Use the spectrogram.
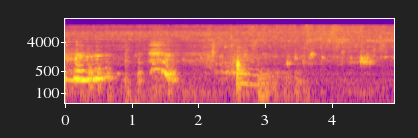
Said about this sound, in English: So I'm in my bathtub with my shower massage. And I guess we'll see how well this records.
